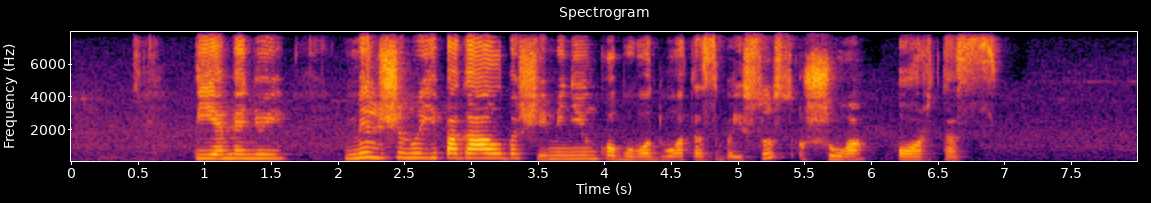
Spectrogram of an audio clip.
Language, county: Lithuanian, Vilnius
